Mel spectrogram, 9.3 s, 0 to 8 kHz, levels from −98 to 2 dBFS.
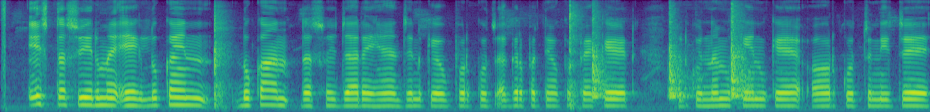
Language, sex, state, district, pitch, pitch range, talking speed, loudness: Hindi, female, Rajasthan, Bikaner, 175 Hz, 170-185 Hz, 155 wpm, -16 LUFS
